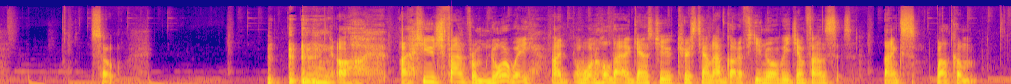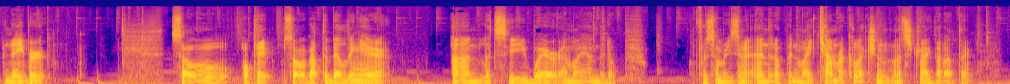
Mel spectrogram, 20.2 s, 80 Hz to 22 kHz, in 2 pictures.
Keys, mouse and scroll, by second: 9.1 click, 10.3 middle click, 11.2 click, 12.3 click, 15.7 click, 16.5 click, 17.1 click, 17.8 click, 18.9 click.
